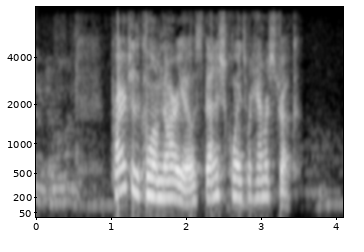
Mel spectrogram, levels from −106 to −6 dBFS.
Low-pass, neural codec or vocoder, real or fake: 7.2 kHz; none; real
